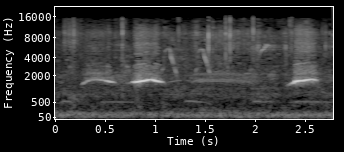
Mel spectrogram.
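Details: Pet talking parrot whistling: three clear, slightly arched whistled notes, the middle one longest and loudest, spread over under three seconds, with soft fainter sweeps between them over a low background hum.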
